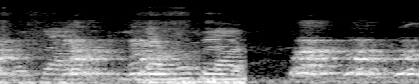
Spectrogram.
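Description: Indistinct talking with short animal cries mixed in.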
